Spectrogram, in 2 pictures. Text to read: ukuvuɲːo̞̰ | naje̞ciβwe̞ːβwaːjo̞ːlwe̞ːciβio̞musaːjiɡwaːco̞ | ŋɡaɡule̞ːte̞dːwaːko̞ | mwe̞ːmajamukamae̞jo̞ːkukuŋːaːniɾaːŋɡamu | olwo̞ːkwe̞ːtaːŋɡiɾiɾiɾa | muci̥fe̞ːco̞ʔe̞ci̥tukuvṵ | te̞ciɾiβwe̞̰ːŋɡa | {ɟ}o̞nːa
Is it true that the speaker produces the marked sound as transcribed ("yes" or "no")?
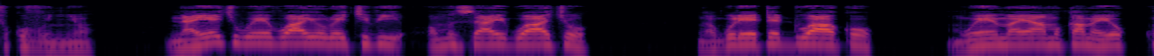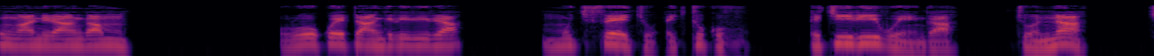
no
